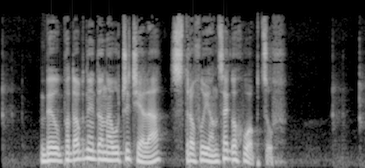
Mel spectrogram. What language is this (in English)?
Polish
